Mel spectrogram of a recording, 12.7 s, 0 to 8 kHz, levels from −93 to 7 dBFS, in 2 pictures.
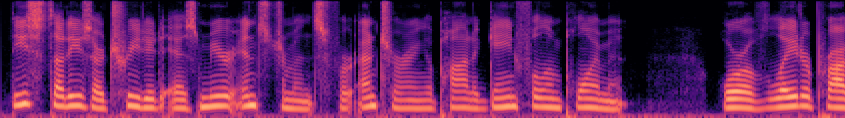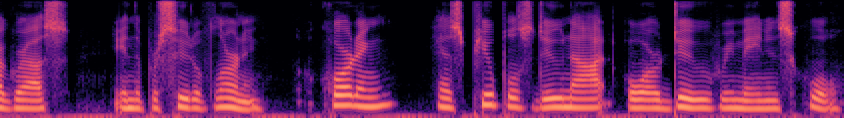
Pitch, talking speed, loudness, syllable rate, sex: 180 Hz, 150 wpm, -18 LUFS, 4.9 syllables/s, female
